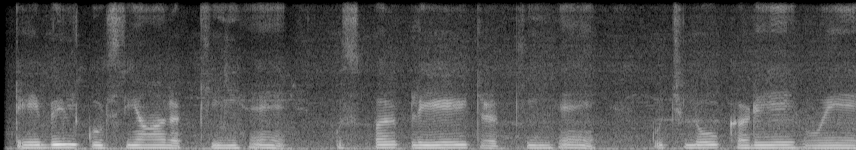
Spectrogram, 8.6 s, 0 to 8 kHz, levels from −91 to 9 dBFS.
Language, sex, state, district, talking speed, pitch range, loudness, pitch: Hindi, female, Maharashtra, Mumbai Suburban, 90 wpm, 125-145 Hz, -17 LUFS, 135 Hz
